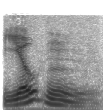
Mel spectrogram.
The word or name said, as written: Jotunn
